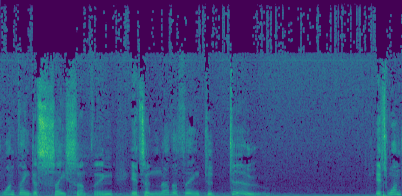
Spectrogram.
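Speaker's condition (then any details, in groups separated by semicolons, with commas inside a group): No condition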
